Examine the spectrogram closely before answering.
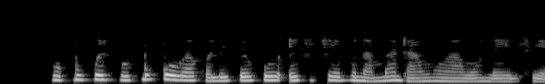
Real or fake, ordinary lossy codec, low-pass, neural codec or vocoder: real; none; 3.6 kHz; none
